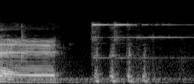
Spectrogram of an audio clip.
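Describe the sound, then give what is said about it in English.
A bell is rung among friends drinking beer. Its bright, high tone rings out sharply and lingers after a voice, with voices continuing over the fading ring. “Yay, ring the bell.”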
